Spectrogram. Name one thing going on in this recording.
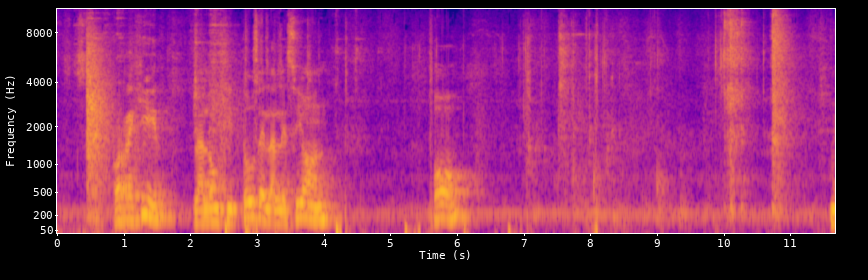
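A screwdriver scrapes as it turns a screw.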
